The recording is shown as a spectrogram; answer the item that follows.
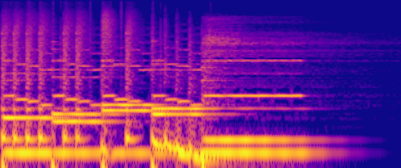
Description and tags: A short musical segment that could be used as a success sound or to denote the ending of the level of a child's game.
